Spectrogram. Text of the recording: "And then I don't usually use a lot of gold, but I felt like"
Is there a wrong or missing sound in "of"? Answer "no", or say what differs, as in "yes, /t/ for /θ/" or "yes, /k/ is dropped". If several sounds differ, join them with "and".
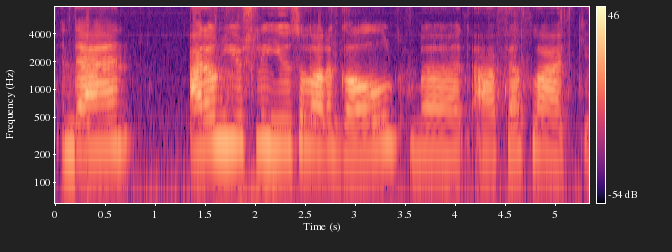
no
